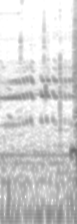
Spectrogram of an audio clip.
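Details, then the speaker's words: Adult woman's lungs recorded in a doctor's office during an EKG visit, wheezing again apparently after walking there: a steady, high musical whistle with a warbling edge runs through the breath, wheezing. "sorry I'm just listening to recording her lungs cuz it's weezing again I just want to hear the sound"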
